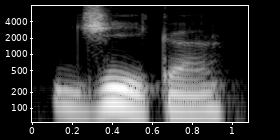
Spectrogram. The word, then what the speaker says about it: dica: Dica.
